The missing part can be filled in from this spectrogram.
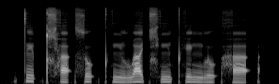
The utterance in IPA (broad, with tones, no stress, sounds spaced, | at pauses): t̪ ẽ˦ p̚ t͡ɕʰ a˨ ʔ s o˦ ʔ pʰ ĩ˨˩ l w a˥˧ t͡ɕʰ ĩ˧ pʰ e˥˧ ŋ l o˦ ʔ h a˨ ʔ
